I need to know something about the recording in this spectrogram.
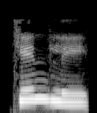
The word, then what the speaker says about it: kindly: only had it become impossible to pronounce kindly as three syllable it had also become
